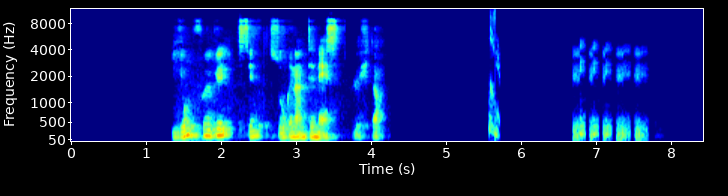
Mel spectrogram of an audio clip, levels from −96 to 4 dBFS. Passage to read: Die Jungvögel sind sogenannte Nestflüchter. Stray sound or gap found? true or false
true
